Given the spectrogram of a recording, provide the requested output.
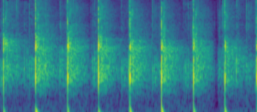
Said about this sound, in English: How about we clap our hands one more time for Jesus, shall we? Thank you, Lord.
